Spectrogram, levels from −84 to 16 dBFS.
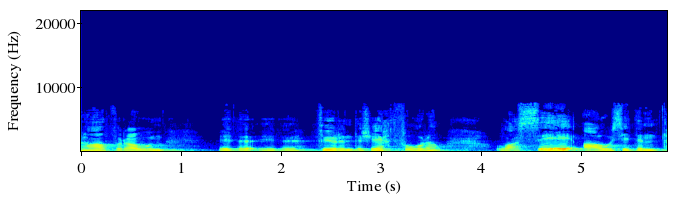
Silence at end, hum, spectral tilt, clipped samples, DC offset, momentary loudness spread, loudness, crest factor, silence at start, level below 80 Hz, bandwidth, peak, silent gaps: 0 s; none; -7.5 dB/octave; under 0.1%; under 0.1%; 12 LU; -25 LUFS; 18 dB; 0 s; -66 dBFS; 7.6 kHz; -6 dBFS; none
